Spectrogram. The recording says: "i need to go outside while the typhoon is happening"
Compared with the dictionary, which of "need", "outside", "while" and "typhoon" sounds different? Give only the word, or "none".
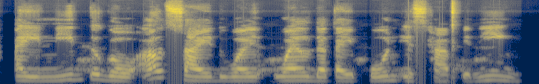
typhoon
